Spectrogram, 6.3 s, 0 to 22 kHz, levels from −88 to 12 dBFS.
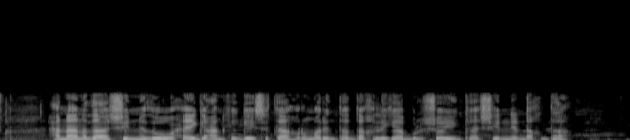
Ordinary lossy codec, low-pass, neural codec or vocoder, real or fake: none; 7.2 kHz; none; real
